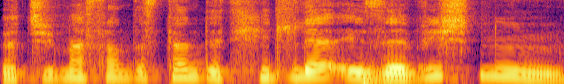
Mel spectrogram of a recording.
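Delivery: put-on French accent. Attempting an impression of a figure being discussed: put-on french accent. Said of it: "Is that a French accent?".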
